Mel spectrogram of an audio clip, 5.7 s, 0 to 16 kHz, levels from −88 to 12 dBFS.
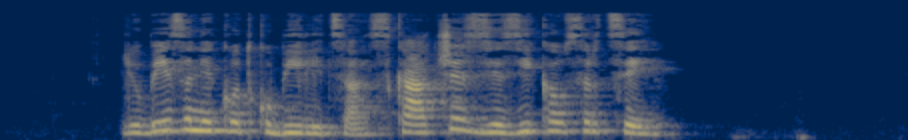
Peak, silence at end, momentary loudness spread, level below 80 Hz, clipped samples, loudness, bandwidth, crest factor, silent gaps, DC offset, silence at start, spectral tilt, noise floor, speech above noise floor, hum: -2 dBFS; 1.55 s; 9 LU; -64 dBFS; under 0.1%; -21 LUFS; 11.5 kHz; 20 dB; none; under 0.1%; 0.75 s; -4.5 dB/octave; -79 dBFS; 59 dB; none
